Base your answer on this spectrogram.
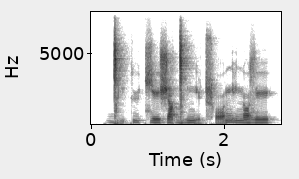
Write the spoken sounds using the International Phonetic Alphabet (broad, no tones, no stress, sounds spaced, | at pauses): ɡ͡ǀ ḭ k y t͡ɕ e ʃ ɑ ɡ͡ǀ i n ḭ ʈ͡ʂʰ ɔ̰ n i n ɔ z e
